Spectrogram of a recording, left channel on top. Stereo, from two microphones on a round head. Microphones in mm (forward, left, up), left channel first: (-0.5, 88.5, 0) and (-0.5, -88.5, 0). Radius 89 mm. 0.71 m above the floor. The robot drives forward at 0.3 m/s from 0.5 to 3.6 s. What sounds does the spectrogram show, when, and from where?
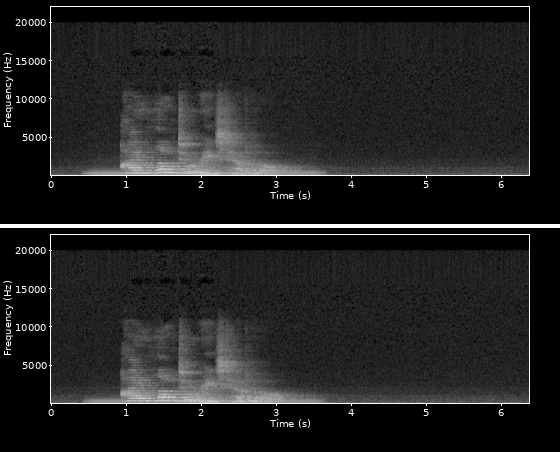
0.9 s a woman speaking: 40° left (ahead or behind), 1.2 m; by 3.0 s 35° left (ahead or behind), 1.2 m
